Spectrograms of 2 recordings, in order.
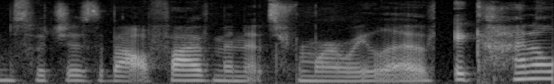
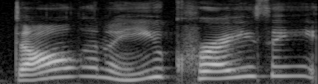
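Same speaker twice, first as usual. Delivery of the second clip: put-on high, loud Charleston accent; shocked homeowner in Charleston accent; 8 semitones higher, 5 dB louder than usual. Same homeowner voice again.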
